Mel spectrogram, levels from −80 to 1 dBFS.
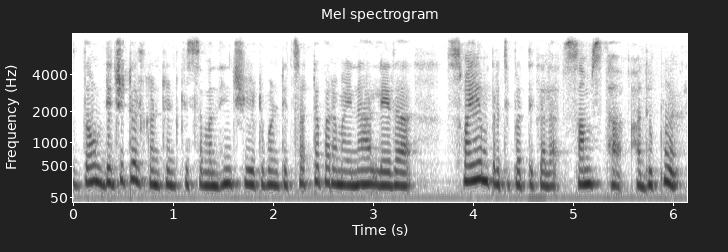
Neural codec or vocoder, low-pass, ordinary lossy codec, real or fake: none; 7.2 kHz; Opus, 32 kbps; real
